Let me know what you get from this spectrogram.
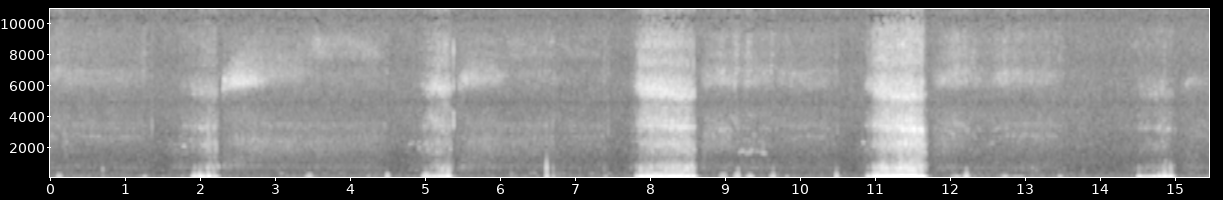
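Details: Dog snoring in its sleep, soft low rasping breaths recurring every three seconds or so, some louder than others, with small snorts and clicks between them.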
